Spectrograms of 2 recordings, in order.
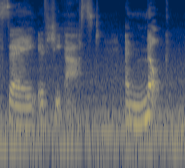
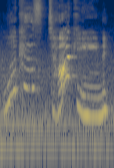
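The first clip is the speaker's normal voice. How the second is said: snippy retort; 6 semitones higher, 4 dB louder, slower than usual. Acted. Egg retorts.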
